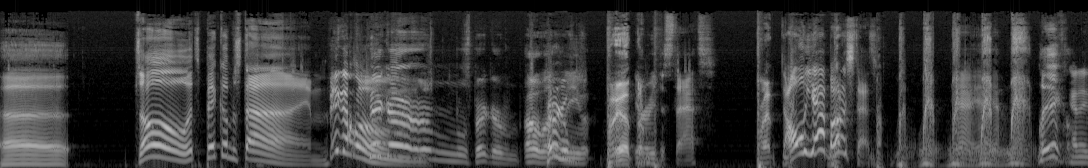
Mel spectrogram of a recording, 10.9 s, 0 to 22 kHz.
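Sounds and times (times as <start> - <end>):
speech: 0.0 - 0.8, 1.4 - 10.8
person imitating nasal buzzy duck quacks: 8.7 - 10.5.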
